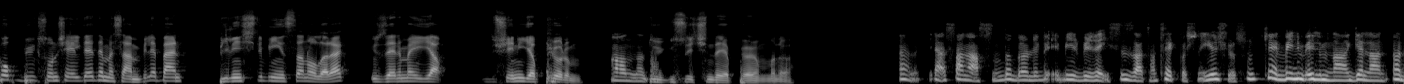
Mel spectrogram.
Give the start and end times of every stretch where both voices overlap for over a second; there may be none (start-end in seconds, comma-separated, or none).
none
